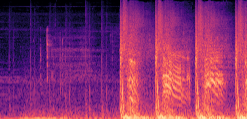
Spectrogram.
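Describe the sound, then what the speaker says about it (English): The Link Gun in a pre-alpha build of Unreal Tournament fires plasma bolts: after quiet mechanical clicks, four loud, sharp discharges with buzzing, warbling tails come at a steady rhythm. "The primary fire mode of the Link Gun fires high-speed plasma bolts."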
